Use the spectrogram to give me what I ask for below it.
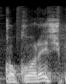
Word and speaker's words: kokoreç: Kokoreç mi kokuruç mi kelimesinden bak telaffuz bile edemiyorum. Tekrar ediyorum. Kokoreç mi kokoriç mi tartışmasından başlayan bir şeyin nerelere kadar gidebileceğini göreceksiniz.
